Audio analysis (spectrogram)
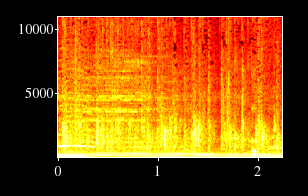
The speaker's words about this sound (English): Come on, one more hand clap and shout to the Lord.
